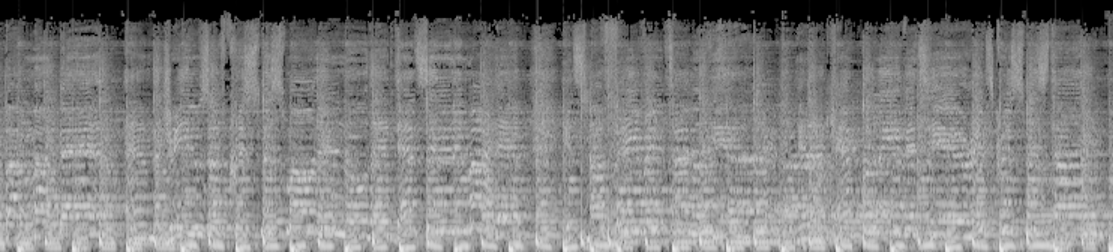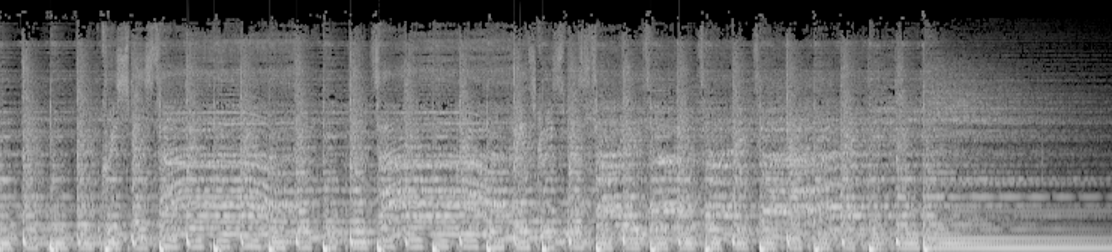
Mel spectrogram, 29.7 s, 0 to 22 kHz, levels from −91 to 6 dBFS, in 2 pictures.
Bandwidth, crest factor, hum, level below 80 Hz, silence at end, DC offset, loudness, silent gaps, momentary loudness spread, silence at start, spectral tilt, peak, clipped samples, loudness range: 18 kHz; 10 dB; none; -18 dBFS; 0 s; under 0.1%; -11 LUFS; none; 3 LU; 0 s; -4.5 dB/octave; 0 dBFS; under 0.1%; 2 LU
